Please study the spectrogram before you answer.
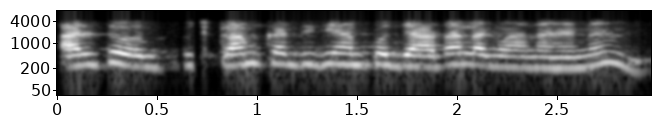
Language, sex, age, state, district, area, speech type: Hindi, female, 60+, Uttar Pradesh, Azamgarh, rural, conversation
